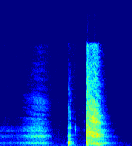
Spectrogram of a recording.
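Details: Male with pollen allergy sneezing repeatedly: a drawn-in breath, a short catch, then one loud explosive burst; a single sneeze, with tissue use and nose-blowing around it.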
